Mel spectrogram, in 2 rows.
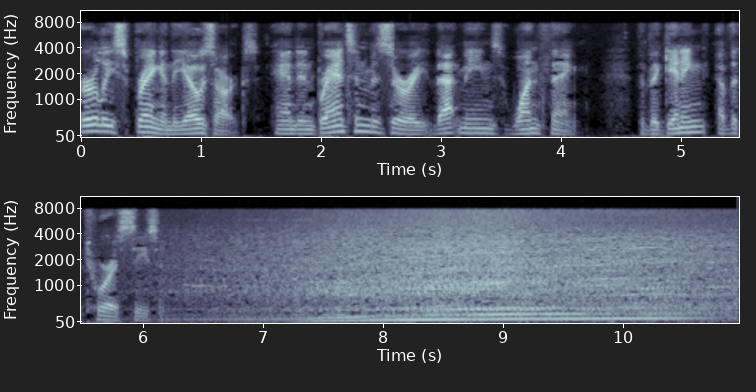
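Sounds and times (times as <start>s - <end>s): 
speech: 0.0s - 6.6s
tour bus road noise on Highway 76: 6.0s - 10.9s
tour bus engine drone accelerating on Highway 76 in Branson, Missouri: 6.1s - 10.9s.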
